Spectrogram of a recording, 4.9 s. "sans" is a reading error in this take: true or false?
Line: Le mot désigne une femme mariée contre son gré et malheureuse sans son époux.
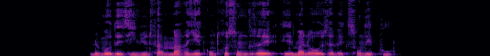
true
